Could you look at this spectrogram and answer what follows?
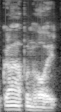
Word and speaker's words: Grabunhold: And today we're heading out to Germany for some Tolkien-themed black metal, and it's in the form of Grabunhold or Grabunhold, as it's pronounced out there, which means grave fiend,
